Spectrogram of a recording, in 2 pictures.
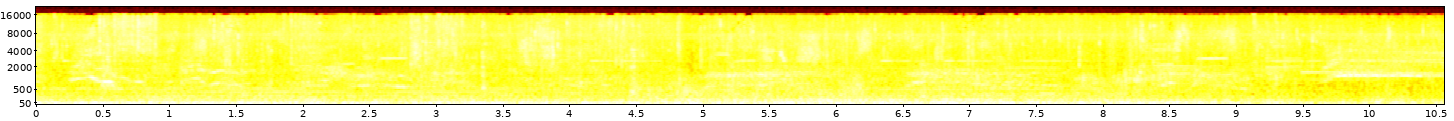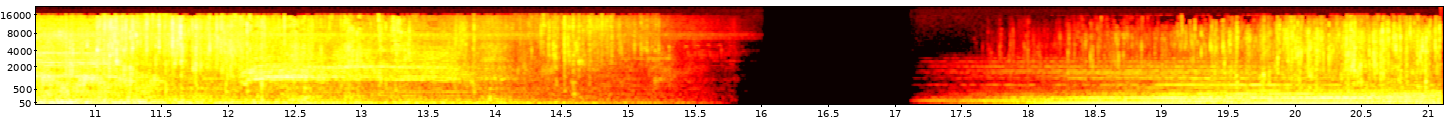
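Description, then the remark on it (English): Marsh ambience by tranquil waters lined with swaying reeds and marsh flowers, with water birds honking and calling over a steady wash of water and soft wind, fading away into silence before a low, rumbling drone rises at the end. “down towards the tranquil waters lined with swaying reeds and delicate marsh flowers, where the melodies of the birds and the soft murmur of the wind enveloped me.”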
